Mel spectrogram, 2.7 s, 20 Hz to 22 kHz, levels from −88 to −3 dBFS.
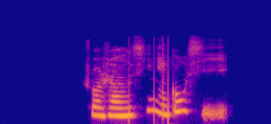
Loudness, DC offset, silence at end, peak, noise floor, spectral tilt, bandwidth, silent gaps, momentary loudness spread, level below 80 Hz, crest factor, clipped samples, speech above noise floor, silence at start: -27 LUFS; under 0.1%; 0.45 s; -12 dBFS; -86 dBFS; -6.5 dB/octave; 7.6 kHz; none; 14 LU; -62 dBFS; 16 dB; under 0.1%; 60 dB; 0.85 s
